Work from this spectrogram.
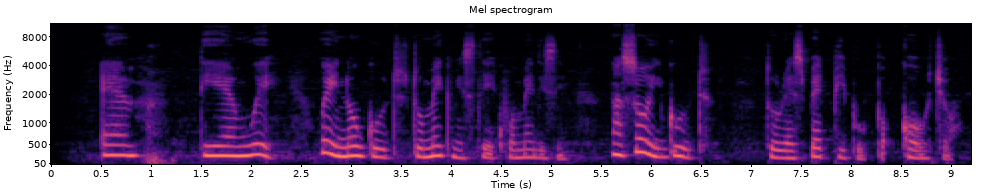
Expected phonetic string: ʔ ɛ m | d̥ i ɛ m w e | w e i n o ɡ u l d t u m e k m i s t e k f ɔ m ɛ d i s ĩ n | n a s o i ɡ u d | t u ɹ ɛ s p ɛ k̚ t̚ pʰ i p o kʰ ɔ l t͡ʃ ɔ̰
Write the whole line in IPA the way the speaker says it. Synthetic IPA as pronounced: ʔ ɛ m | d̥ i ɛ m w e | w e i n o ɡ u d t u m e k m i s t e k f ɔ m ɛ d i s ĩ n | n a s o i ɡ u d | t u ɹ ɛ s p ɛ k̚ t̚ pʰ i p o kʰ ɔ l t͡ʃ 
